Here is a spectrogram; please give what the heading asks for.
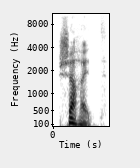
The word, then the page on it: charrette: français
